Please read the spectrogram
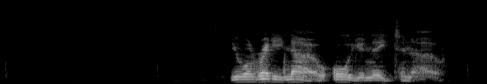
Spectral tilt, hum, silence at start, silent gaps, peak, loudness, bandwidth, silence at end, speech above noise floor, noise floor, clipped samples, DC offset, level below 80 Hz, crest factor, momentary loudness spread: -7 dB/octave; none; 2.3 s; none; -10 dBFS; -28 LUFS; 9.8 kHz; 0.45 s; 44 dB; -72 dBFS; under 0.1%; under 0.1%; -78 dBFS; 22 dB; 13 LU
